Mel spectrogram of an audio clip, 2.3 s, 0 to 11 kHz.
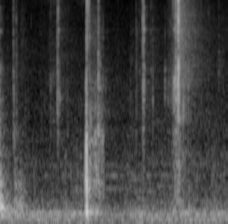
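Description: Glock 19 pistol being loaded and handled: about five sharp mechanical clicks and knocks of magazine and slide, the loudest about halfway through.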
